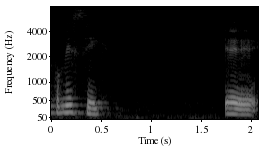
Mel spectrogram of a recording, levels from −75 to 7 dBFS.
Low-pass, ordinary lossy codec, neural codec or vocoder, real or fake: none; none; none; real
